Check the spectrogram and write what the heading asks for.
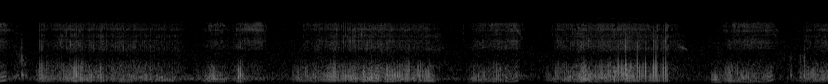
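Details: Snoring during sleep: rough, rattling breaths in uneven cycles, about 23 a minute, with a purr-like vibration.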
